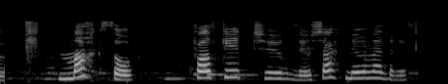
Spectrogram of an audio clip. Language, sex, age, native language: Icelandic, male, 12, Icelandic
